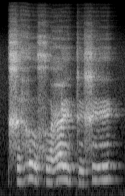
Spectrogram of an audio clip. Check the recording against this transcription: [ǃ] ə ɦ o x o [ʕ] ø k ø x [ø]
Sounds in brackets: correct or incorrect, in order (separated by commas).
incorrect, correct, correct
